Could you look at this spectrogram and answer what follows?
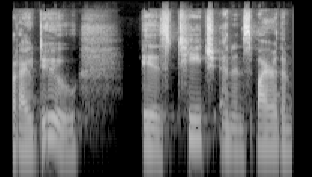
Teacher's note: She flaps the T in what before I, and what I sounds like what I. Notice also how fast she says what I as opposed to do, which she elongates and stresses on. · What I do, very connected speech here. She flaps the T in what before I, and what I sounds like what I.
